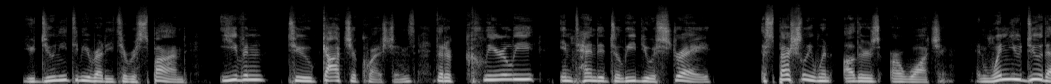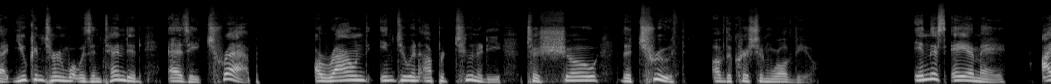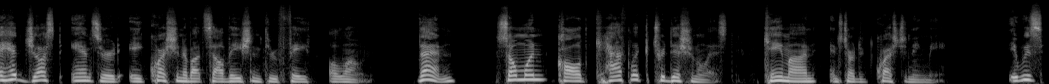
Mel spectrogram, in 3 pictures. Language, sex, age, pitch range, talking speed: English, male, 30-49, 130-180 Hz, 150 wpm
